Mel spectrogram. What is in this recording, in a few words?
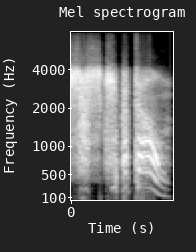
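request quiet, female voice; player vo jungle fem; Counter Strike Model Pack; CS:GO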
